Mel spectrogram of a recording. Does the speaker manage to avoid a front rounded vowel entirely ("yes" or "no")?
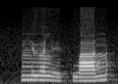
yes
